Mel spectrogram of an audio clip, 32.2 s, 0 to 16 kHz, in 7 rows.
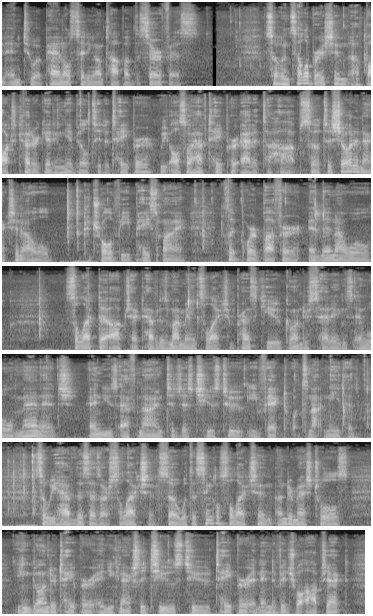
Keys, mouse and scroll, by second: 4.5 click, 4.6 middle click, 5.5 scroll up 2, 6.0-7.3 scroll down 1, 8.4 middle click, 9.9 ctrl+v, 10.5 middle click, 13.0 q, 14.6 shift+click, 16.1 q, 18.0 click, 19.0 F9, 19.8 click, 21.0 click, 22.1 middle click, 23.2 alt+a, 24.5 click, 25.6 q, 29.6 q, 29.8 click, 31.8-32.2 scroll down 1.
